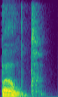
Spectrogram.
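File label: "belt up", British English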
